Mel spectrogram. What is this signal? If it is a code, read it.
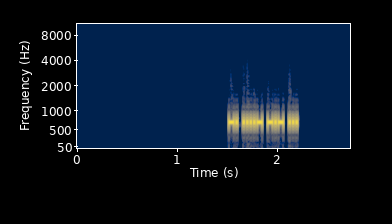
Morse code, heard as a keyed tone, about 60 wpm, 700 Hz. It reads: N4KS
